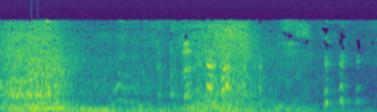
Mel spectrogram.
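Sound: motorcycle engine revving past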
